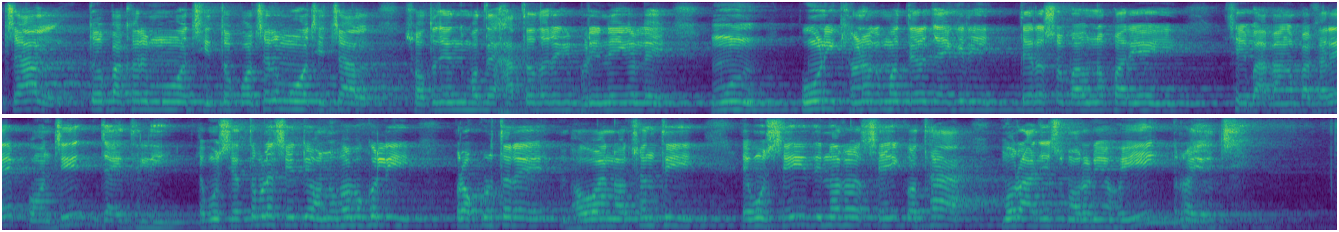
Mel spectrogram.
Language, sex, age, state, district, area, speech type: Odia, male, 45-60, Odisha, Khordha, rural, spontaneous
